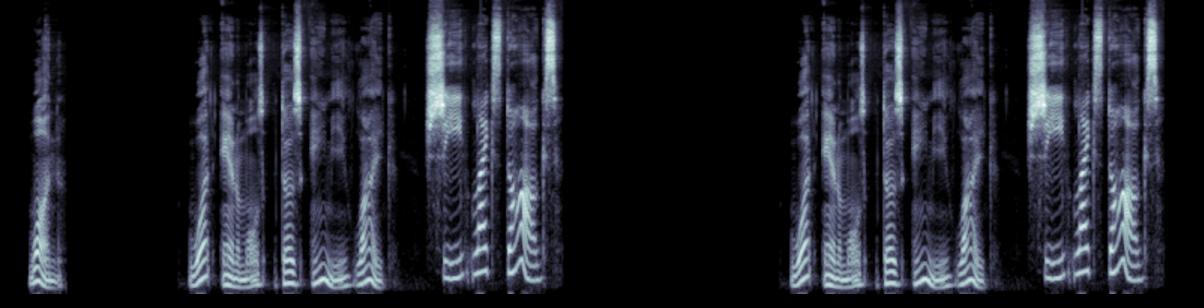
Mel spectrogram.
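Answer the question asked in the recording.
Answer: Dogs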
